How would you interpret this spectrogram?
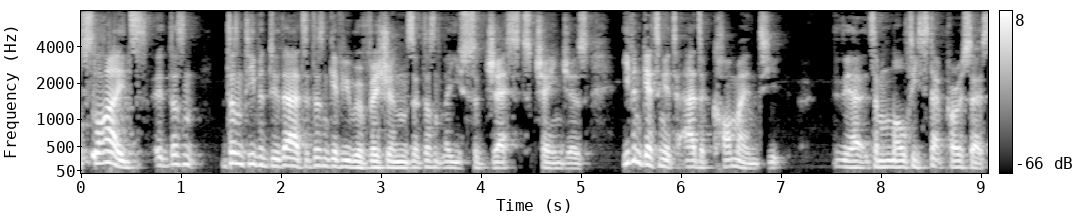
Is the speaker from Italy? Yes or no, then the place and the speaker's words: yes; Italy; I grew up in Italy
